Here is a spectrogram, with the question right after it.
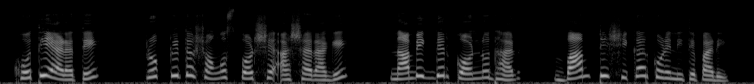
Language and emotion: Bengali, neutral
